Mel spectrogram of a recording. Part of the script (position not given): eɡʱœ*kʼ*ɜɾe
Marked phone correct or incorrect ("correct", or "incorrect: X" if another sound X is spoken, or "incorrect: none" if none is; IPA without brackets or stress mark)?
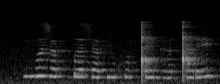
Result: incorrect: ǃ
